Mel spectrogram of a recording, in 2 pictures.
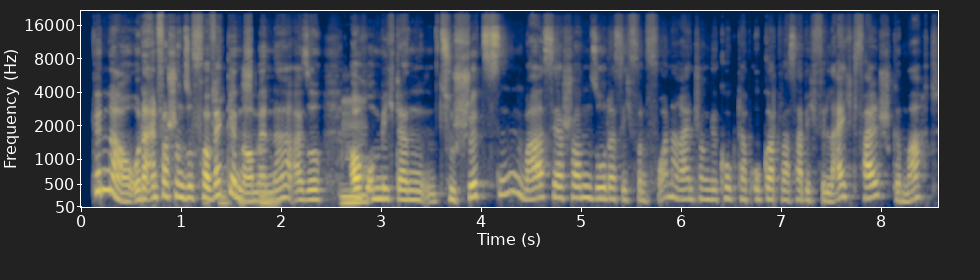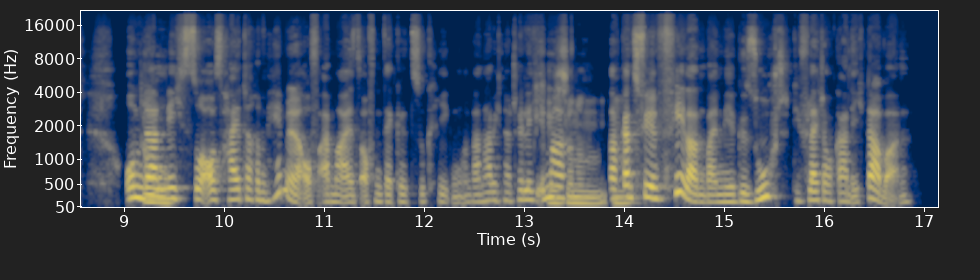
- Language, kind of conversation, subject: German, podcast, Wie verzeihst du dir selbst?
- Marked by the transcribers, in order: unintelligible speech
